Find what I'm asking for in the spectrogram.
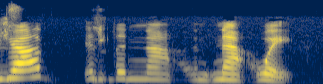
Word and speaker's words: hijab: Well, tell me, what does it mean to you to wear your hijabi? Am I saying that right? – Hijab. Yeah. – Hijab. No, there's no I at the end.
